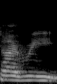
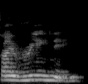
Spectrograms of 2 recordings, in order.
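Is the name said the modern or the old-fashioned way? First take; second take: modern; old-fashioned. First: The name is said the common modern way. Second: The name is said the old-fashioned way. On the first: The speaker calls it wrong. "I don't pronounce it Irene" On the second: The speaker calls it right. "It's Irene. That's how the it used to be pronounced in the old days"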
